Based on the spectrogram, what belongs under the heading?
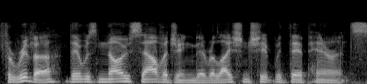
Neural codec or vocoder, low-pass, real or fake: none; 7.2 kHz; real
